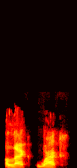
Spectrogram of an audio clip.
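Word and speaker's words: Alek Wek: Alak Wack. – Alak Wack. – Okay. Yeah. You can spell it as A-L-E-K.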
